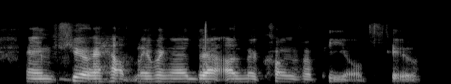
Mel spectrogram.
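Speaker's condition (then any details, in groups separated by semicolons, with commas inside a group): Cerebral palsy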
